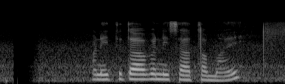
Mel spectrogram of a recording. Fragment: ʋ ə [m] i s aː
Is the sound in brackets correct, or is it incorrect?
incorrect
